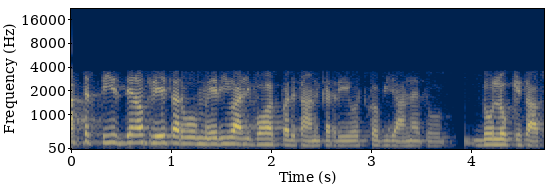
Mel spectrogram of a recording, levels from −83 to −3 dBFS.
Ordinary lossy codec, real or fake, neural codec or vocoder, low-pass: none; real; none; 3.6 kHz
